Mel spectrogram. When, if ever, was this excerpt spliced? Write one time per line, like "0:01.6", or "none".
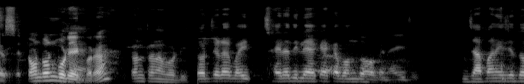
0:01.9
